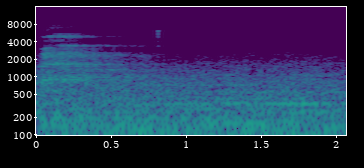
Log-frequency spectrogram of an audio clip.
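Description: A newspaper rustles softly.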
